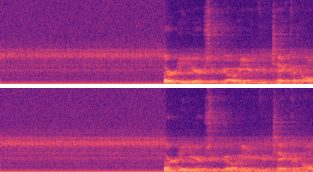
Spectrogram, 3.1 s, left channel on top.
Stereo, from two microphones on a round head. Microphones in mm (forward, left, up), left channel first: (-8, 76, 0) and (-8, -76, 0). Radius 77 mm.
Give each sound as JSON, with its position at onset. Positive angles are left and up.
{"t": 1.6, "sound": "a man speaking", "side_deg": 75, "distance_m": 2.0}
